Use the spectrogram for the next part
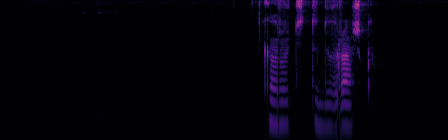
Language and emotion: Russian, neutral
